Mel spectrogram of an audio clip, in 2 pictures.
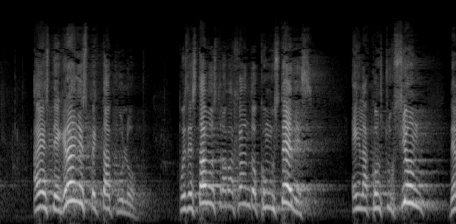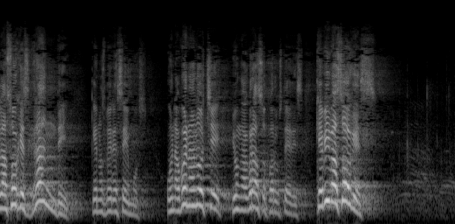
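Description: A man gives a speech into a microphone, speaking loudly and firmly through a loudspeaker.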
